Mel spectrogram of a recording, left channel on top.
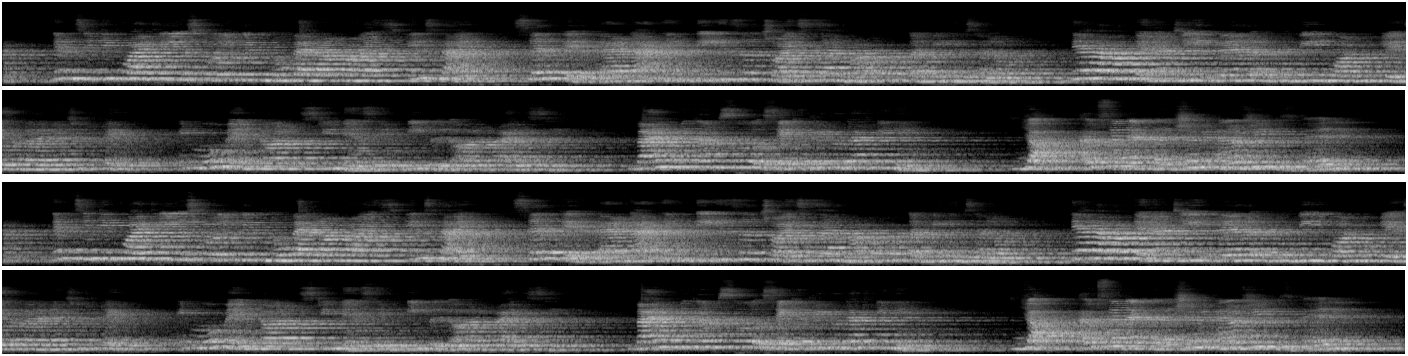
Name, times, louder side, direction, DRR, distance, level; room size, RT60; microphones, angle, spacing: voice 1, 0.4-4.7 5.2-10.2 10.6-15.3 15.8-19.6 20.3-23.2, equal, 45° right, -10 dB, 0.9 m, -20 dB
voice 2, 24.1-24.5 24.8-27.5, equal, 20° right, -14 dB, 0.6 m, -19 dB
3.2 x 2.5 x 2.4 m, 2.9 s
head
